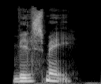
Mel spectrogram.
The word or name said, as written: velsmag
